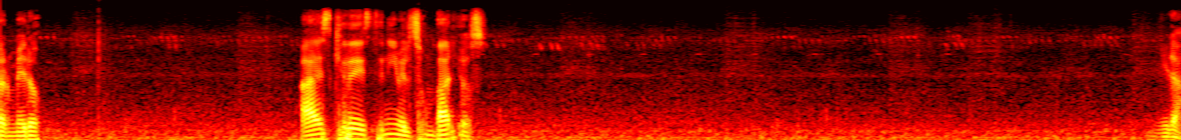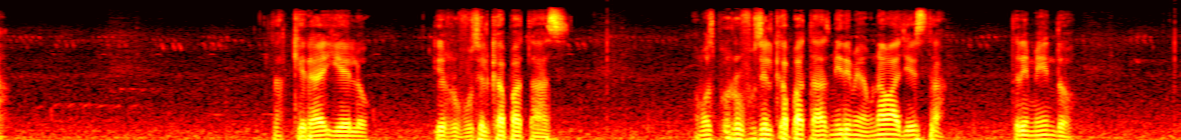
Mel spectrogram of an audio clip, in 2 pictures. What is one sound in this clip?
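A young man speaks calmly and casually into a close microphone, in short bursts with pauses.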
